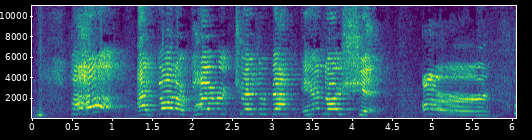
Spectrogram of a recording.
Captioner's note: splashes; laughs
